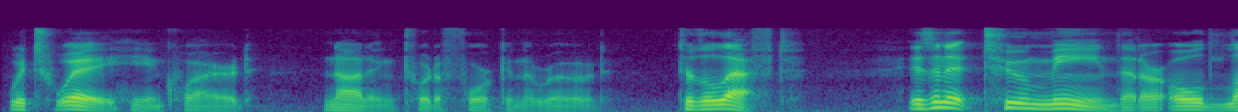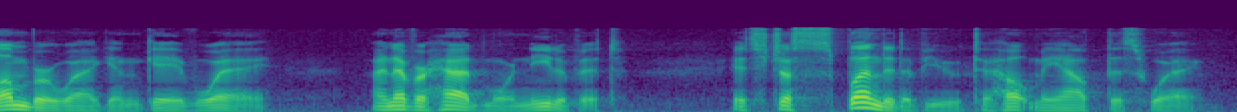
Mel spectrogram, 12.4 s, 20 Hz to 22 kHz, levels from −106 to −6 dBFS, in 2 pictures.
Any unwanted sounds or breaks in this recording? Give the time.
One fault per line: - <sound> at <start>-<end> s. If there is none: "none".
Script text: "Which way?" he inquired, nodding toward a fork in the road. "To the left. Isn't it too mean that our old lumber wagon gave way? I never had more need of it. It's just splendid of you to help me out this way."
none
